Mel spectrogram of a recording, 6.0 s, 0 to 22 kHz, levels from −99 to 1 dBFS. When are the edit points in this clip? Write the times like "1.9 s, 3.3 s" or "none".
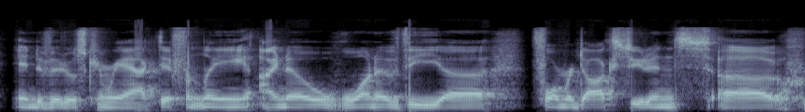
none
